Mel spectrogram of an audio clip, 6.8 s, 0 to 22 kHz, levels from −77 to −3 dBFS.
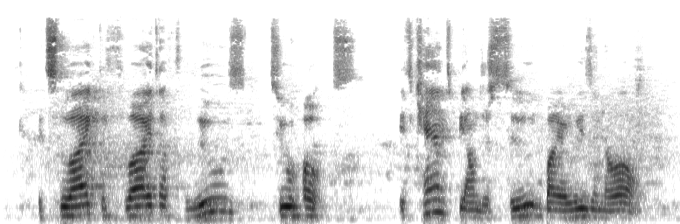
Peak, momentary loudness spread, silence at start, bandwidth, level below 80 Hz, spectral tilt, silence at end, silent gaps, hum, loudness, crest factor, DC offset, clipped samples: -2 dBFS; 13 LU; 0.4 s; 16 kHz; -60 dBFS; -3.5 dB/octave; 0.4 s; none; none; -18 LUFS; 18 dB; under 0.1%; under 0.1%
